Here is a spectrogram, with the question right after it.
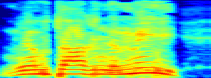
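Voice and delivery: loud, angry, gravelly, rough growl. Trying an impression after saying he can't do one: angry gravelly Al Pacino impression. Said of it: "I was in Al Pacino's like".

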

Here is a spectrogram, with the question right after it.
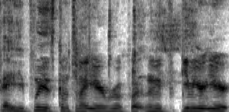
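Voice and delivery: very loud, high-pitched hollering yell. Acting out a wife giving birth calling to her husband: imitating someone yelling. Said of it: "she just yells".

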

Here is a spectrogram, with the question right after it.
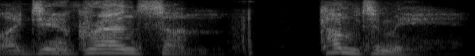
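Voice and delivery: put-on very high-pitched elderly grandfather voice calling out. Telling the listener's story, the grandfather calls out to his grandson: grandfather calling out. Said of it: "you hear your grandfather call out to you".

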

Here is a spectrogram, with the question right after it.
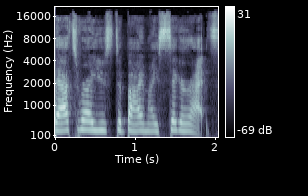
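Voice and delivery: high, called-out shouted yell. Speaker retells a marathon runner running past the express station, retelling a yell. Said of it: "he yelled out".

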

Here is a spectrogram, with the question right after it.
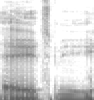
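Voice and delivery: imitated deep voice. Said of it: "I'm like [name]".

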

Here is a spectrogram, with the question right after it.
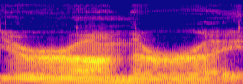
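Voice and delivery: warped, distorted, sinister, otherworldly evil voice, dropped low. Narrating a scene, voicing something speaking from a woman's mouth: distorted evil voice. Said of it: "You hear a very distorted, evil voice".

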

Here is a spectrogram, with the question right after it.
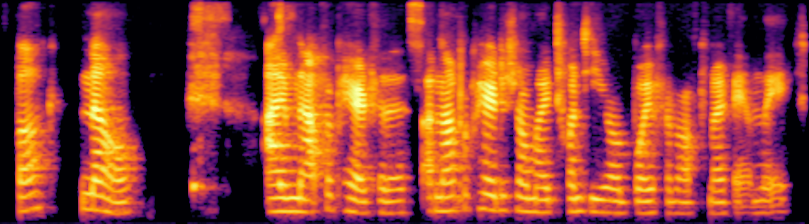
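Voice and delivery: ordinary delivery

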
